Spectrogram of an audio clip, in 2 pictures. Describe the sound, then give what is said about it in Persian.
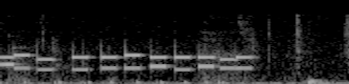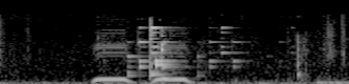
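A quick run of about eleven evenly spaced touch-tone beeps as a number is dialed, followed by a low hum, then layered electronic tones and chimes from the phone line. “خب این میسکال هم دارم بزنم کیه اگه گذاشتی من تماس بگیرم”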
